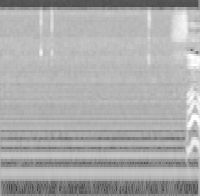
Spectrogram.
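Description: Steady low electrical mains hum, with a woman's voice starting right at the end.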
